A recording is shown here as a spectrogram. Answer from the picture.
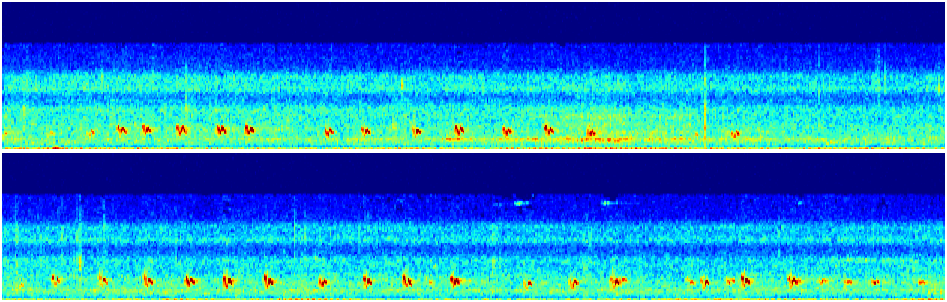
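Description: A bird calling in quick runs of short, high chirps, several a second, over a low steady rumble.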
